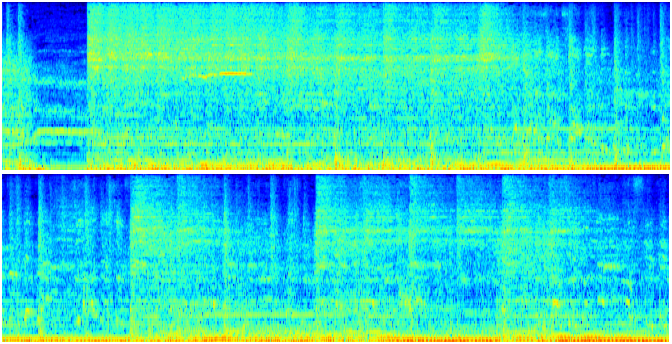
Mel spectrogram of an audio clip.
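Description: Hardcore punk band playing live: distorted electric guitar and pounding drums, loud and dense. A short break about a second in, after which the full band comes back in.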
